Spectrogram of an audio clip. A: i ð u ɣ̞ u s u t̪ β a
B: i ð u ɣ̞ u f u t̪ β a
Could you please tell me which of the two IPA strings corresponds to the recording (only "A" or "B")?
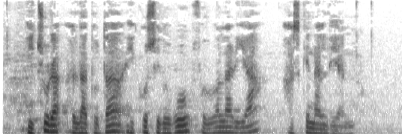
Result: B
